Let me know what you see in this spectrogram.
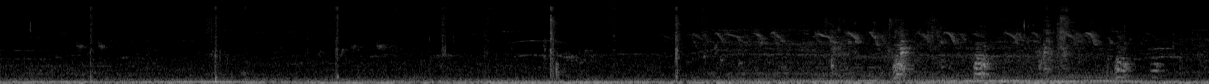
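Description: Birds calling, likely farmyard fowl: a run of short repeated chirps and several short clucks in the second half, over a steady low hum and scattered clicks.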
